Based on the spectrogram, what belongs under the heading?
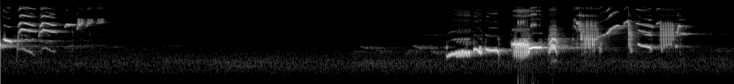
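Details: Common blackbird song: a high squeaky twitter fades out, then after a pause a rich fluted warble rises into scratchy, high-pitched twittering notes.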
